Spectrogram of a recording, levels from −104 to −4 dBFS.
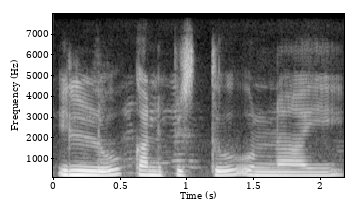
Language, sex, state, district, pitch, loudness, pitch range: Telugu, female, Andhra Pradesh, Sri Satya Sai, 195 Hz, -14 LUFS, 185-210 Hz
